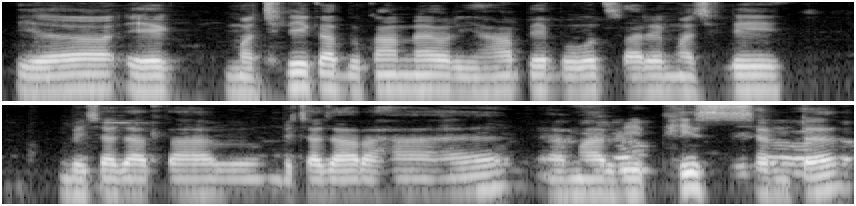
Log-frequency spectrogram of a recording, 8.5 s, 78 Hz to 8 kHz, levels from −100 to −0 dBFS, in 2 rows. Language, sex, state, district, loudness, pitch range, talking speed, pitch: Hindi, male, Jharkhand, Jamtara, -18 LUFS, 125-135 Hz, 160 wpm, 130 Hz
